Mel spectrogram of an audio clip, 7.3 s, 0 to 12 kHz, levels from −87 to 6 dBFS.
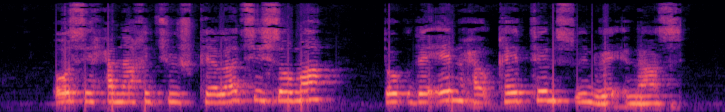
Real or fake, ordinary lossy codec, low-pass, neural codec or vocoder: real; AAC, 32 kbps; 10.8 kHz; none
